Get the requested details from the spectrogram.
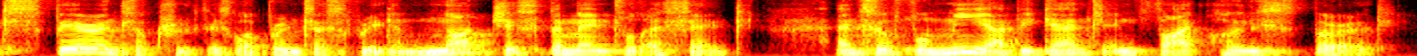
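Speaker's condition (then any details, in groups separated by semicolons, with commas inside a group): Cleft palate; congenital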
